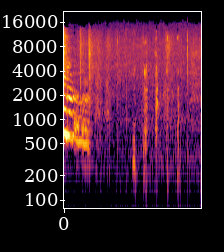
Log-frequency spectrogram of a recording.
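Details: A 17-month-old female Siberian Husky gives a short, rich, wavering whine-like 'talk', apparently wanting to go outside, with a person's quieter voice after.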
